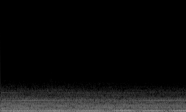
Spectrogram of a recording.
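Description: A large gong played continuously with two soft mallets: a sustained, even wash of many ringing overtones, with a low hum that swells and fades about twice a second.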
